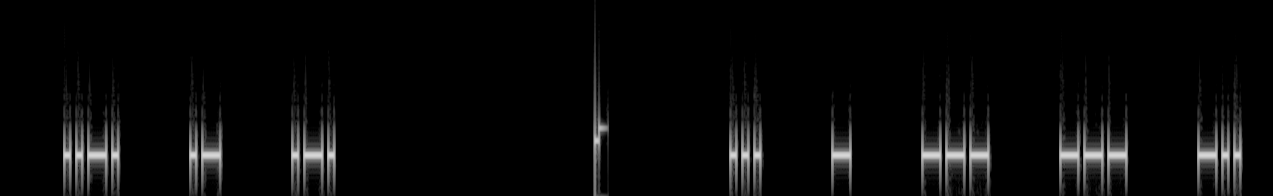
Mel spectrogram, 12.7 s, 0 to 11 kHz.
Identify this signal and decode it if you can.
Morse code, heard as a keyed tone, about 20 wpm, spaced as for 9 wpm, 700 Hz. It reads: FAR STOOD
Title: 4x Character Spacing - Top 500 Words - 20wpm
